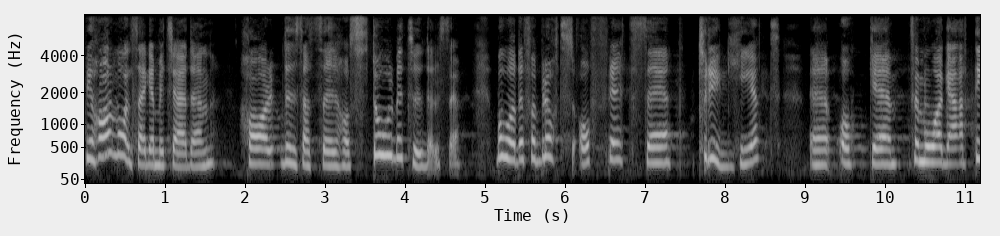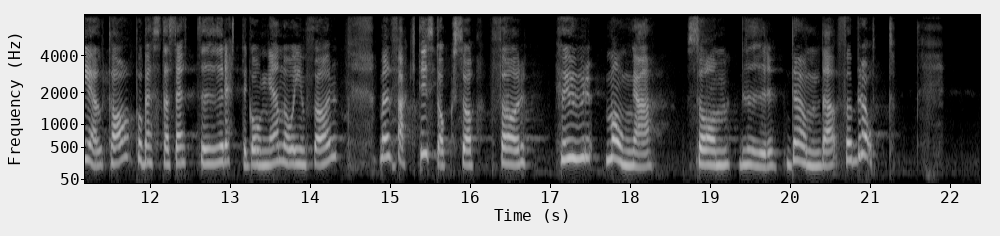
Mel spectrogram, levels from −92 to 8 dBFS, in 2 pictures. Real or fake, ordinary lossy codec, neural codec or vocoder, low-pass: fake; none; codec, 16 kHz, 2 kbps, FreqCodec, larger model; none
